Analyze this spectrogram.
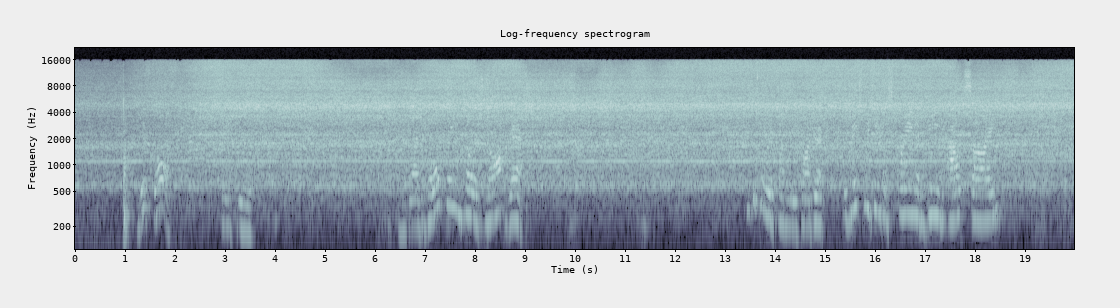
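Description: A hair dryer blows with a steady whirring hum.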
